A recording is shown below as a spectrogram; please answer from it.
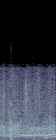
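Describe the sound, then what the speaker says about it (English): Brief burst of crowd applause at a church gathering, dense steady clapping with a faint tone underneath. "Can we get a hand clap?"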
